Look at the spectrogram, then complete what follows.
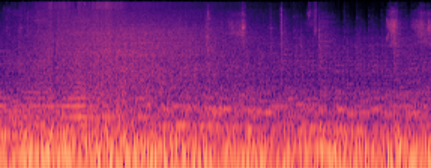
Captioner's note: sparkling whoosh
